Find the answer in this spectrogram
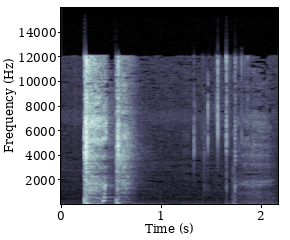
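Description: A man's cough close to the microphone: one sharp cough about a quarter second in, with a smaller second cough right after it. A few faint clicks follow near the end.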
